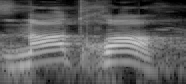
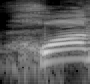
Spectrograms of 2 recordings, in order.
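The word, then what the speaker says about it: نعت خواں: बाद वाव आता है, ख्वा के बाद वाव आता है और अलिफ आता है, तो वाव साइलेंस हो जाता है, साइलेंट हो जाता है। जैसे नॉलेज में के साइलेंट है ना, इस तरह जैसे कि नात ख्वा, नात खा, ख्वा नहीं कहेंगे, ख्वा गलत है, नात खा।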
